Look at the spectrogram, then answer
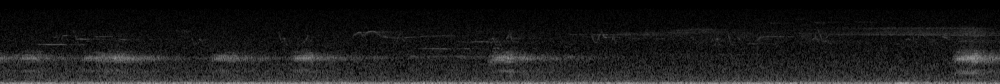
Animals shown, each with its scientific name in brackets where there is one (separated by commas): Hermit Thrush (Catharus guttatus), Black-throated Blue Warbler (Setophaga caerulescens), Pine Warbler (Setophaga pinus), Eastern Wood-Pewee (Contopus virens), Red-eyed Vireo (Vireo olivaceus), Common Raven (Corvus corax)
